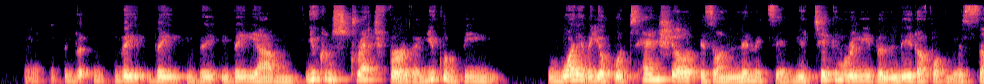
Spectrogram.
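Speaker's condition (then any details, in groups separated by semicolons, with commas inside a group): No condition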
